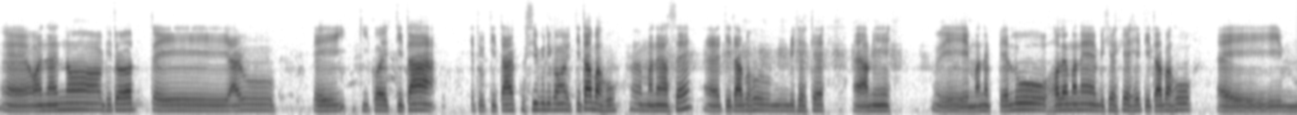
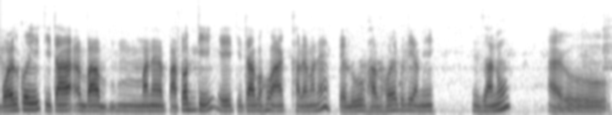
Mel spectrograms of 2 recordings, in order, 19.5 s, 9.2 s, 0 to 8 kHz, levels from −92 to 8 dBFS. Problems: constant background noise, background conversations at intervals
